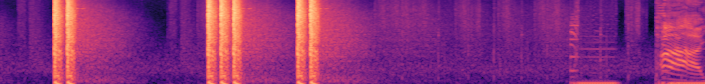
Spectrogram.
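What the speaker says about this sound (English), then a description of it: "a gun" A gun in GTA San Andreas fires three close double or triple bursts of sharp shots, separated by quiet gaps, followed by two low rumbling game sounds near the end.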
